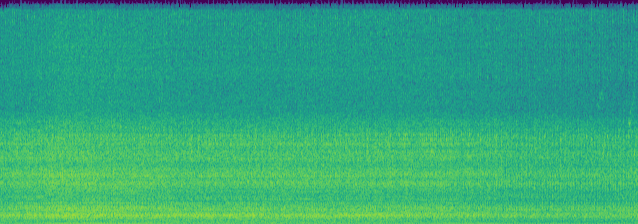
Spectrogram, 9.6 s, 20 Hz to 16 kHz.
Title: New Chevy Colorado ticking sound / rubber squeak sound 2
